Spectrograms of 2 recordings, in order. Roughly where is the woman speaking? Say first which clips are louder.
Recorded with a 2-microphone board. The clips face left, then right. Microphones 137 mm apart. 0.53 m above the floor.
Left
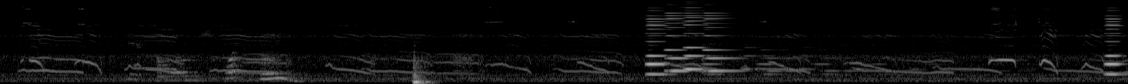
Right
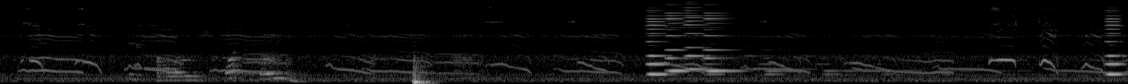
Right 2 dB; right.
